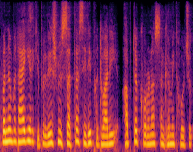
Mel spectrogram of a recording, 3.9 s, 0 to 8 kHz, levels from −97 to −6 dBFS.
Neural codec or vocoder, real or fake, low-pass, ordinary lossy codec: codec, 16 kHz, 0.5 kbps, X-Codec, WavLM features, trained on Multilingual LibriSpeech; fake; none; none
